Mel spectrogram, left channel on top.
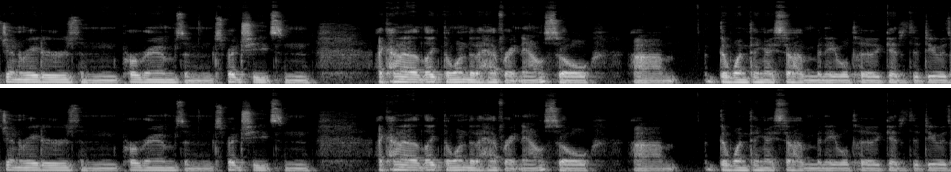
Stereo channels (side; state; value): right; quieter; 5.6 dB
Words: generators and programs and spreadsheets, and I kind of like the one that I have right now. So the one thing I still haven't been able to get it to do is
